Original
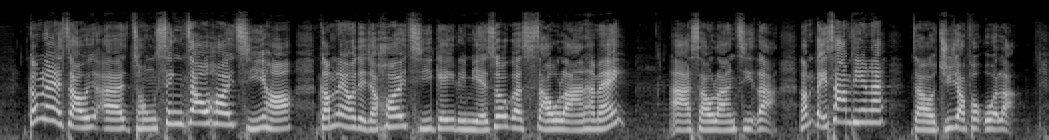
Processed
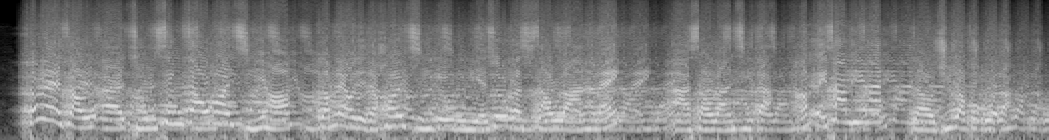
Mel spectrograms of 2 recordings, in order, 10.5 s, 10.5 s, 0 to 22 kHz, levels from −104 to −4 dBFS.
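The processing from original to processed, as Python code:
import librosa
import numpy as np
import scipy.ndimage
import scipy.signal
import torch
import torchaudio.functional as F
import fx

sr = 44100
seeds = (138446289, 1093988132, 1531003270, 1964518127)

p1 = fx.spec_swells(x, sr, rise_s=0.31)
p2 = fx.fuzz(p1, sr, gain_db=36.0, gate_db=-43.0)
p3 = p1 + (p2 * 10.0 ** (-9.0 / 20.0))
y = fx.echo_split(p3, sr, split_hz=1300.0, low_ms=592, high_ms=321, feedback_pct=52, wet_db=-8)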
